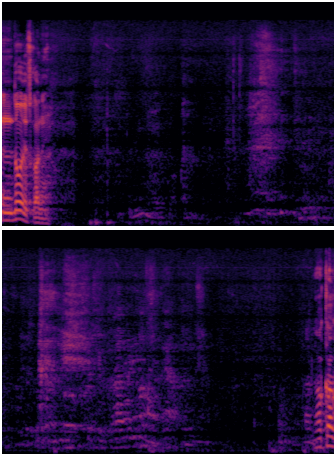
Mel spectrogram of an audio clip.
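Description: A man speaks calmly into a microphone in a large, echoing hall.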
